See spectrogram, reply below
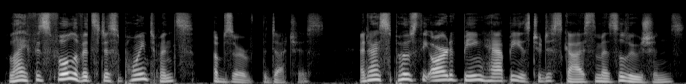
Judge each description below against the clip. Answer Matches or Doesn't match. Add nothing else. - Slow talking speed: Doesn't match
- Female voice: Doesn't match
